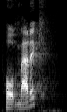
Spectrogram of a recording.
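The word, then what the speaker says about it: Porthmadog: I got a soft spot for narrow gauge, and I stayed in, Port Maddock, even though it's written as like Port Madog.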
